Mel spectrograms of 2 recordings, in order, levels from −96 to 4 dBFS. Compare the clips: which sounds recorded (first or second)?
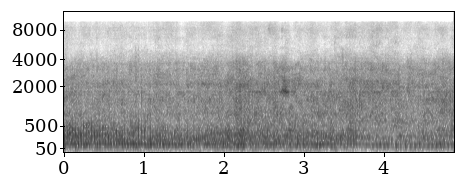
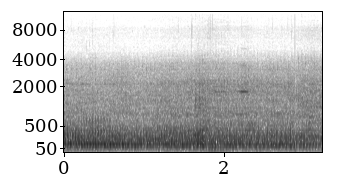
second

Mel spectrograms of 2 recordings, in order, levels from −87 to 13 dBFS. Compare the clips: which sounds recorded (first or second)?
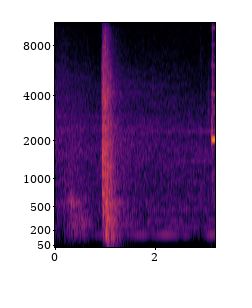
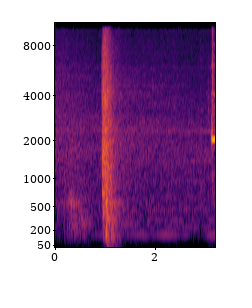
first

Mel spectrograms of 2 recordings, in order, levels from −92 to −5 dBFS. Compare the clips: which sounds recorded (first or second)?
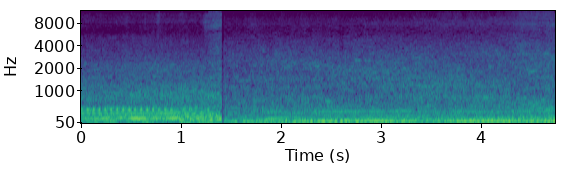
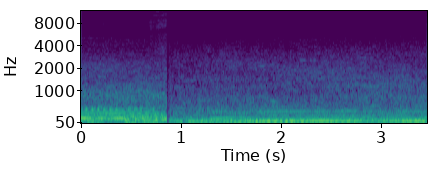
second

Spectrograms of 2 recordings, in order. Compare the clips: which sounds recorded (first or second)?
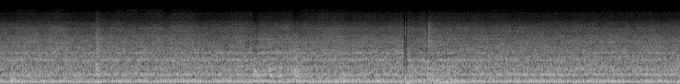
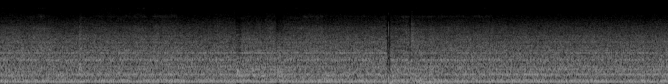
second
